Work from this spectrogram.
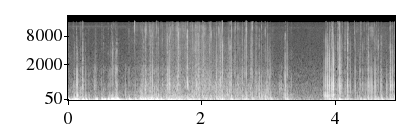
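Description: Long chrome nails on both hands scratch a hollow, dome-shaped spiky rubber balance pod. The result is a dense, low, rumbling scratch with soft crackly clicks and brushing noise, fading to a quieter lull near the end before the scratching picks up again.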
